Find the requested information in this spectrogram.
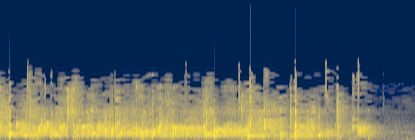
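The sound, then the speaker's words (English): Audience applause welcoming a guest onstage, a dense, steady wash of many hands clapping that holds loud throughout, then tapers off at the very end. “Will you give him a hand, please?”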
